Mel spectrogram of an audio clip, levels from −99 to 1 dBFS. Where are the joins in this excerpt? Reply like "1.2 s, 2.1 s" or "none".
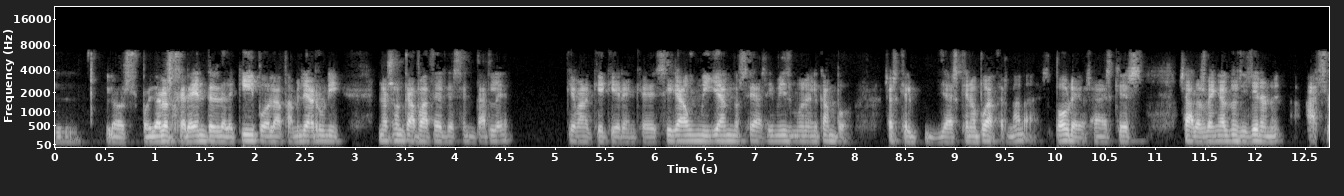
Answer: none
